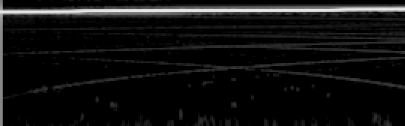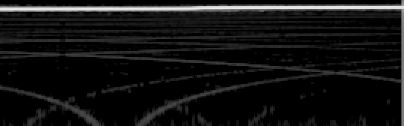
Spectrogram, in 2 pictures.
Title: hearing test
